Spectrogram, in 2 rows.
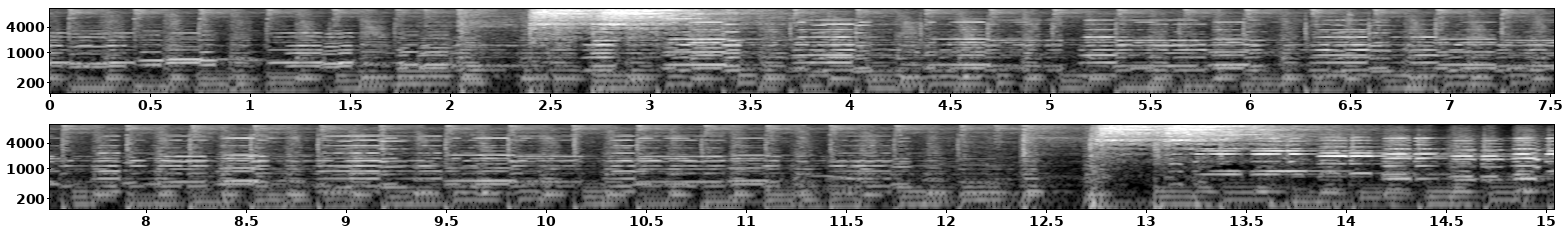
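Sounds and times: folk band playing: 0.0 - 15.0
cymbal crash: 2.2 - 4.3, 12.7 - 14.1.

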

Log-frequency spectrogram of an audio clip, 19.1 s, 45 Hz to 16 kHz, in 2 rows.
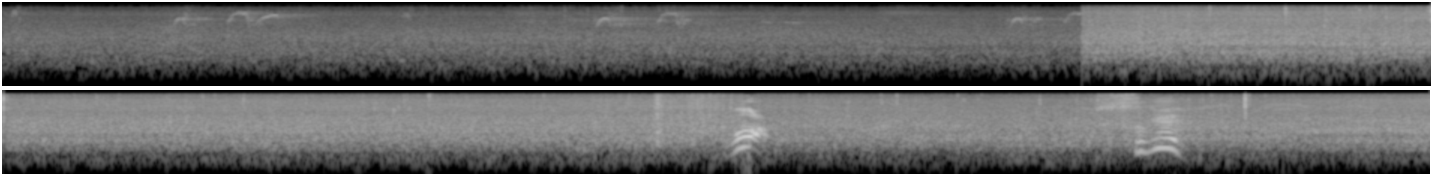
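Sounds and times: stream water rushing over rocks: 7.2 - 19.0.

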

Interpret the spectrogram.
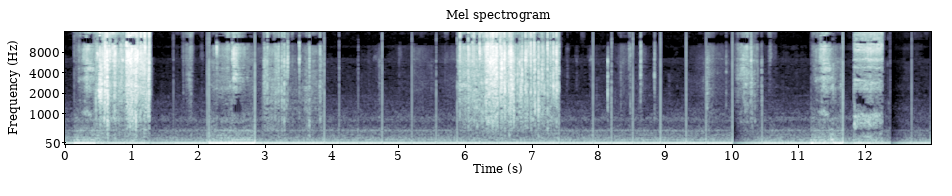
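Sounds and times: paper wrapper crinkling: 0.3 - 1.3, 3.0 - 3.9, 5.9 - 7.5, 10.1 - 10.5
low rumble inside a car: 1.4 - 13.0.

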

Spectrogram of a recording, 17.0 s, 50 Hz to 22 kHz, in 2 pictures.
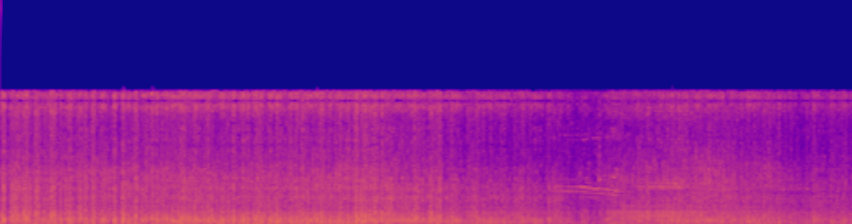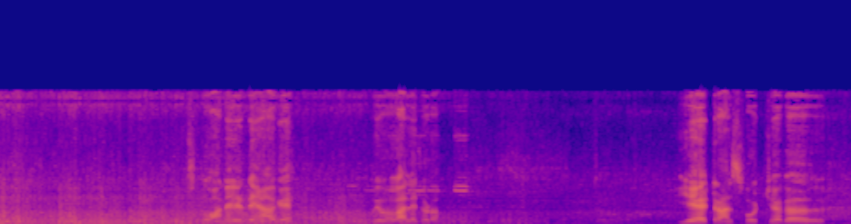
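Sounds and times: motorcycle engine running at speed: 0.0 - 10.4
wind rush on microphone: 0.0 - 14.8.

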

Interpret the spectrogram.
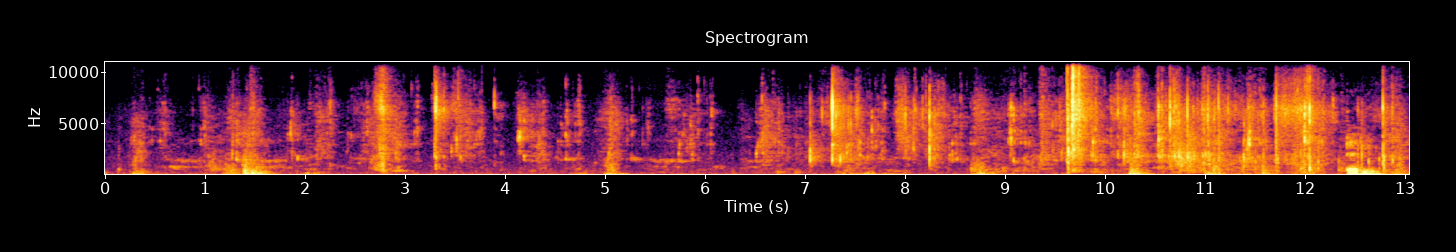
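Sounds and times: clothing and packaging rustling: 7.0 - 13.0.

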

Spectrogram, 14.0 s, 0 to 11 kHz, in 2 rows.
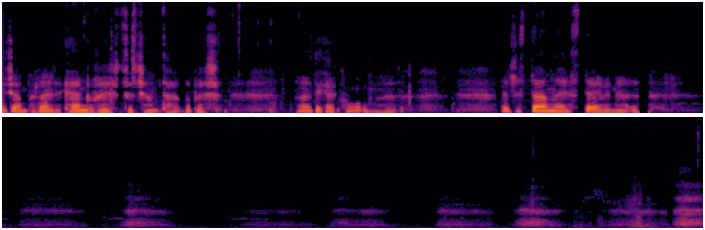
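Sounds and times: faint breathing: 2.1 - 2.9, 3.9 - 5.0, 6.5 - 14.0.

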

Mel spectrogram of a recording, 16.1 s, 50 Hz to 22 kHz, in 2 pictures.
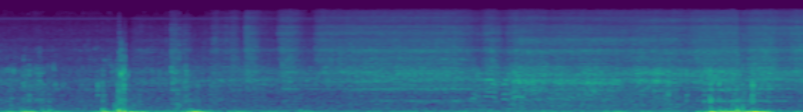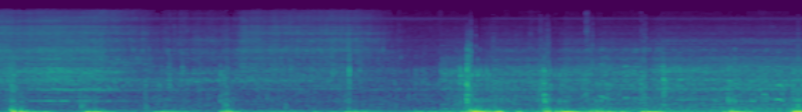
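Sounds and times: microphone handling and wind noise: 0.0 - 2.5, 7.0 - 16.0.

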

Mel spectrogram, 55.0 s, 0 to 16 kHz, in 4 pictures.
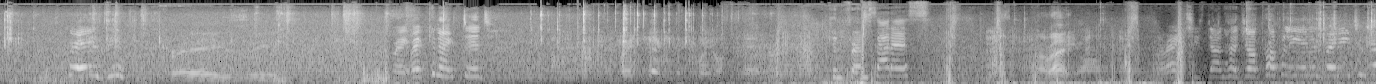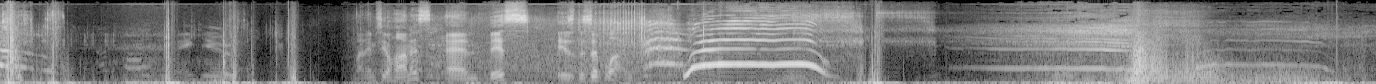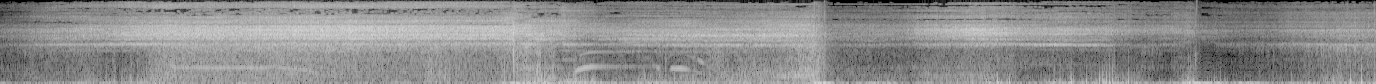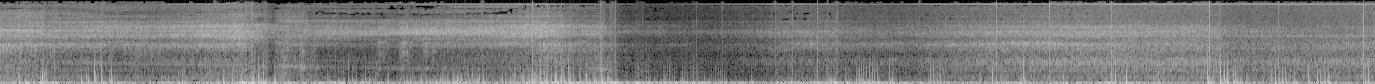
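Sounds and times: zipline trolley on steel cable: 0.0 - 9.1, 12.4 - 14.3, 18.9 - 55.0
wind buffeting microphone: 0.0 - 16.9, 20.6 - 55.0
person yelling woo: 20.2 - 22.2, 25.8 - 27.2, 29.2 - 30.8, 33.2 - 34.6.

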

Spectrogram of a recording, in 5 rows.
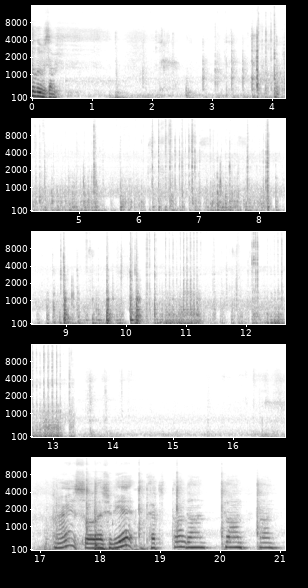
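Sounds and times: laptop clicking and knocking on table: 2.1 - 13.4
screwdriver turning small screws: 3.3 - 13.4.

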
